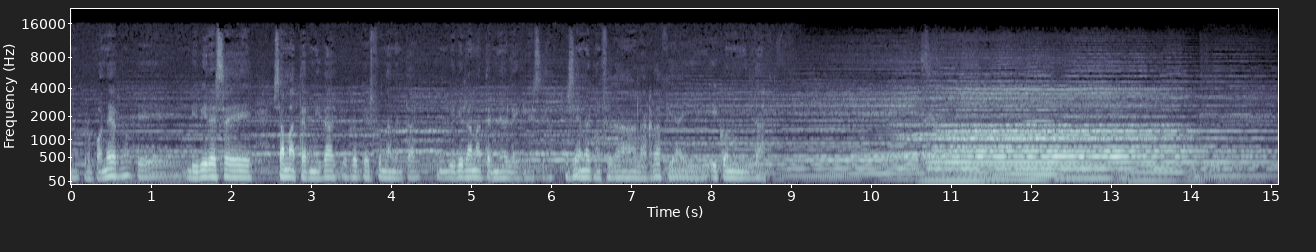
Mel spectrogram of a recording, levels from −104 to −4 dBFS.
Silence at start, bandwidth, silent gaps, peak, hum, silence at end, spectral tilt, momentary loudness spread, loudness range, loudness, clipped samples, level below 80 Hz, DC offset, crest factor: 0 s; 16 kHz; none; -8 dBFS; none; 0 s; -6 dB/octave; 13 LU; 9 LU; -28 LUFS; under 0.1%; -50 dBFS; under 0.1%; 18 dB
